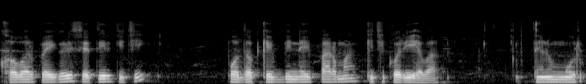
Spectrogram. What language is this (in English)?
Odia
